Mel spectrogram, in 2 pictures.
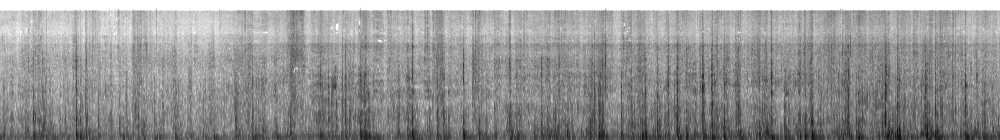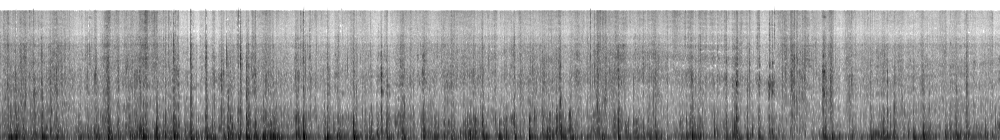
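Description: Irregular knocking, scraping and rustling with a low rumble throughout, the handling noise of asphalt shingles and a handheld camera being moved about close to the microphone.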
